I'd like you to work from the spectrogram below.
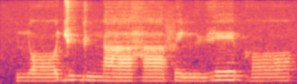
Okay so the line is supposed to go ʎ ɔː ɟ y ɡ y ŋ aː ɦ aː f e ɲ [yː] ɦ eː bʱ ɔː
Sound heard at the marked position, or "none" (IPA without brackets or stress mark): y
